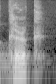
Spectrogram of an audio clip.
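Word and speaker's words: Kirk: Слідуюче, зараз ми бачимо, що відбулося в Сполучених Штатах Америки, коли Чарлі Кірк, Крк, Кірк, правильна вимова, Крк, один із ведучих молодих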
